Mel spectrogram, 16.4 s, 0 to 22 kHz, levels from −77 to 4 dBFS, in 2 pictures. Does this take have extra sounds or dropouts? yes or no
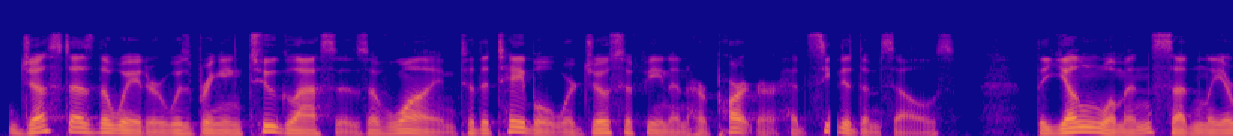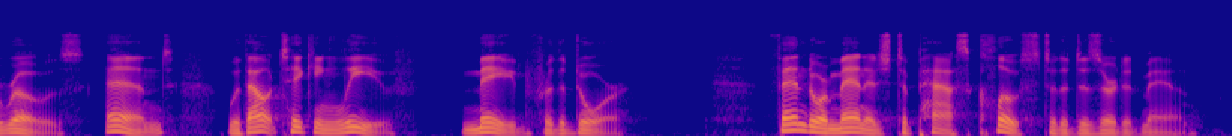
yes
